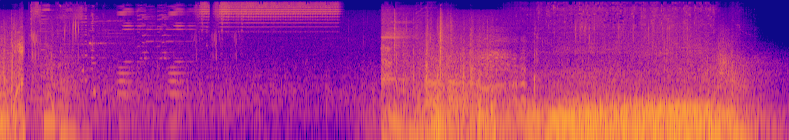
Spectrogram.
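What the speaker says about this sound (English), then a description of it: "Who's a good horse? You are." A horse whinnies in the video game Assassin's Creed Syndicate over layered game music and effects, followed by a loud rumbling, booming wash of noise that cuts off at the end.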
